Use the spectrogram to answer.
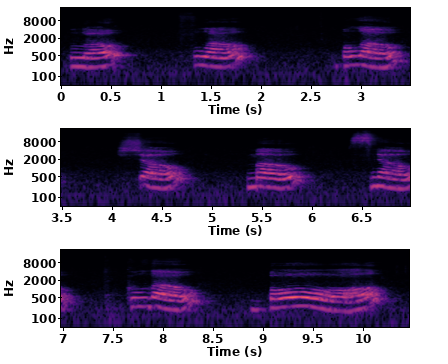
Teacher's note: you don't hear the W at all. All you hear is the long O sound.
